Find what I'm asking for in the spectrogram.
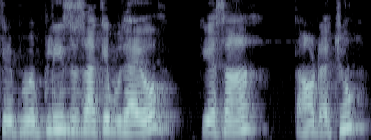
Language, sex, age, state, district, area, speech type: Sindhi, female, 60+, Delhi, South Delhi, urban, spontaneous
